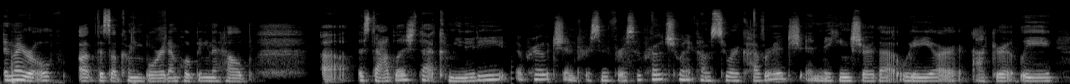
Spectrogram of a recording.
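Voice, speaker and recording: A young woman who is a student managing editor, speaking earnestly in quick bursts with fillers. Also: on the low side, creaky, a little mellow, breathy edge. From Georgia, USA. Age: young adult. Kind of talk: casual interview answers.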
